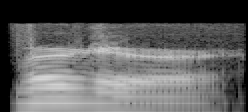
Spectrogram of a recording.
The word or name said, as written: verderor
